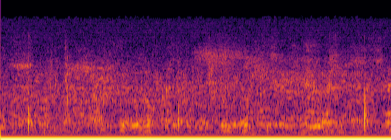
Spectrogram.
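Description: A small crowd of spectators murmurs outdoors.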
